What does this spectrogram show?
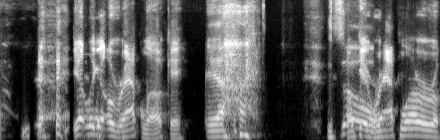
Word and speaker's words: Rapala: Yeah, we got a Rapala, okay. Yeah. Okay, Rapala or Rapala? It's Rapala.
